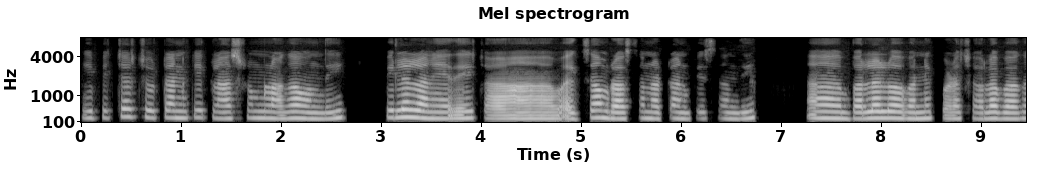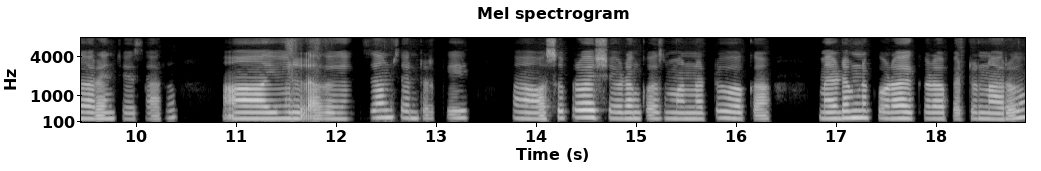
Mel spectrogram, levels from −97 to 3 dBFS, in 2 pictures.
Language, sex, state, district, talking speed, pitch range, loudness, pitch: Telugu, female, Andhra Pradesh, Chittoor, 115 wpm, 210-235 Hz, -24 LUFS, 215 Hz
